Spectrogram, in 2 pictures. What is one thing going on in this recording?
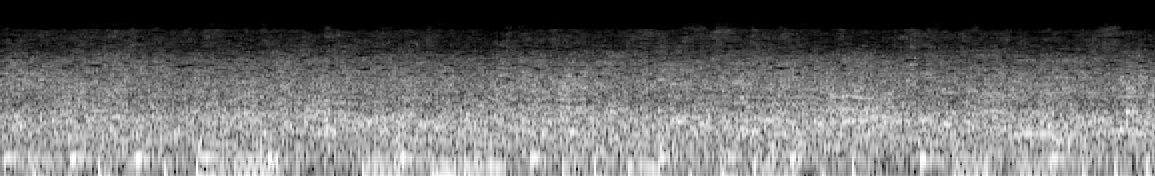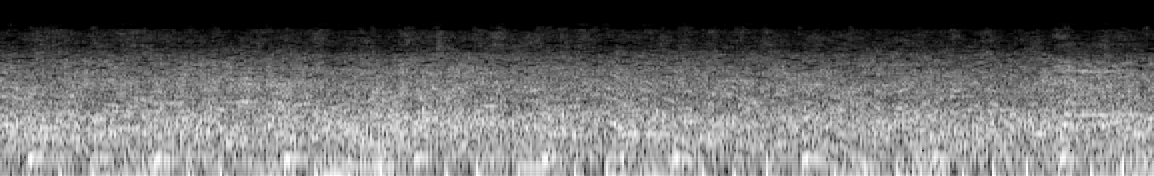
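A large crowd chatters in an echoing hall.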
